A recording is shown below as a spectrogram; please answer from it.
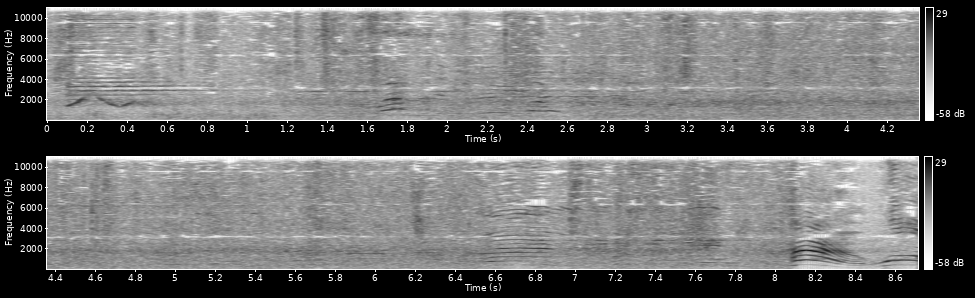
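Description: Steady roadside traffic noise, with faint scattered voices of people nearby.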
